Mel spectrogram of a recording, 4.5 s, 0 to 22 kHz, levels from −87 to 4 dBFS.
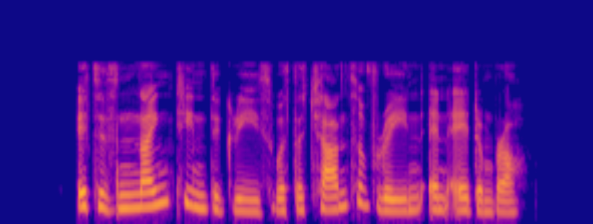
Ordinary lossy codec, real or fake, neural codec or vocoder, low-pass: none; real; none; none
